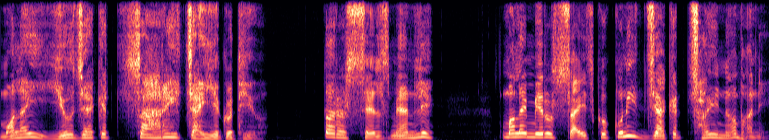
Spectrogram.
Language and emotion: Nepali, sad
